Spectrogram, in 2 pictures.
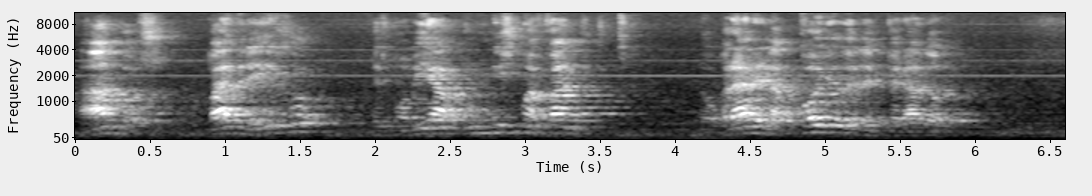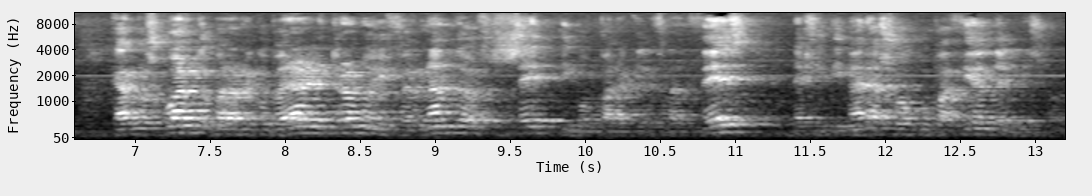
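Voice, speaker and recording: A man playing a learned, scornful gentleman in a dramatized radio-play reading, with formal, declamatory delivery. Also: on the high side, expressive, moderate pace, lightly acted. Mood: courteous, explanatory. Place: live stage reading in a hall. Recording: distant echoey hall, clear noise.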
